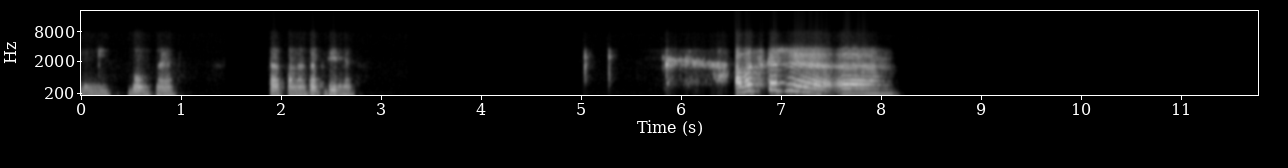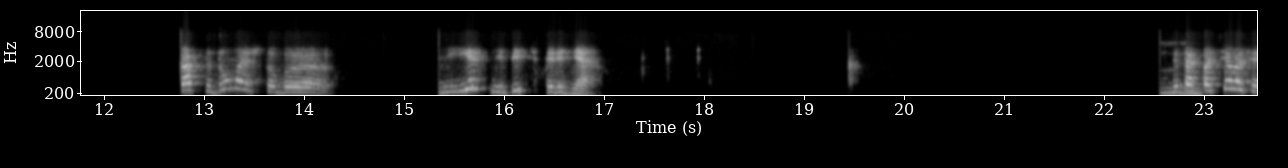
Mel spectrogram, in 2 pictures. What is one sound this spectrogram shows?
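A woman speaks calmly in short bursts over an online call.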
